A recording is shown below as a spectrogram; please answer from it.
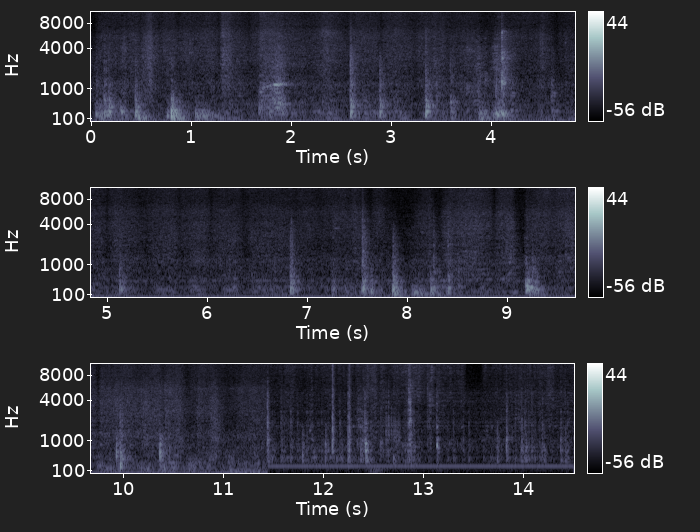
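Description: Cleaning inside a wooden wardrobe: a cloth wiping the wood, with irregular knocks and clicks from the shelves and panels.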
